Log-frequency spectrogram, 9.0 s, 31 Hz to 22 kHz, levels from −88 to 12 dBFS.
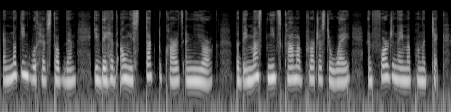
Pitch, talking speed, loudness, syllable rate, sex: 210 Hz, 205 wpm, -17 LUFS, 5.1 syllables/s, female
